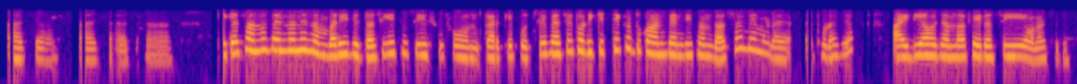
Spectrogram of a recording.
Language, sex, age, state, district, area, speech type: Punjabi, female, 30-45, Punjab, Jalandhar, rural, conversation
